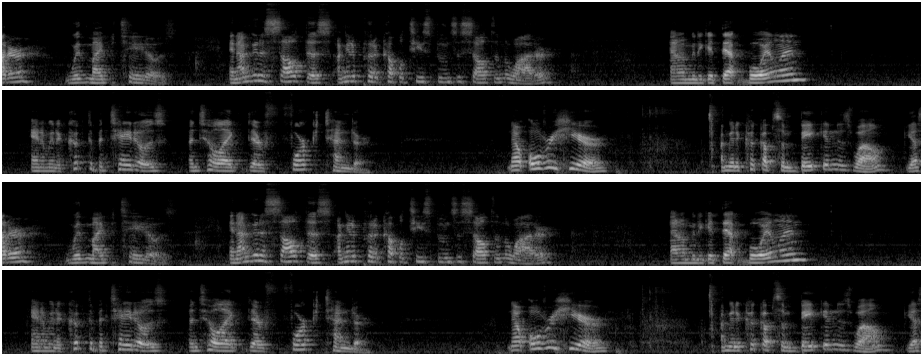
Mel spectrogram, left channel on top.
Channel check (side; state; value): both; normal; correlation 0.49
